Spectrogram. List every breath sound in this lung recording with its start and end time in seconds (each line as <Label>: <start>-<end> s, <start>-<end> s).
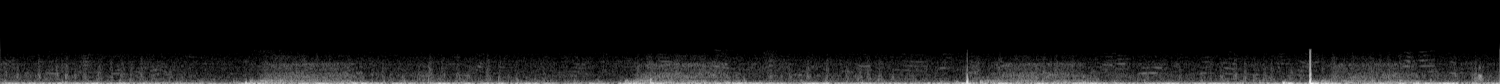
Inhalation: 2.31-3.72 s, 6.21-7.51 s, 9.73-11.03 s, 13.12-14.42 s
